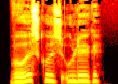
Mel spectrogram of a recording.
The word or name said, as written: vådeskudsulykke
